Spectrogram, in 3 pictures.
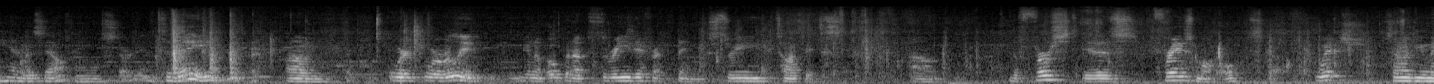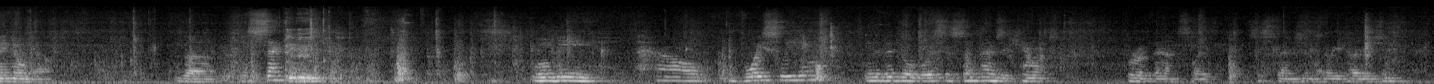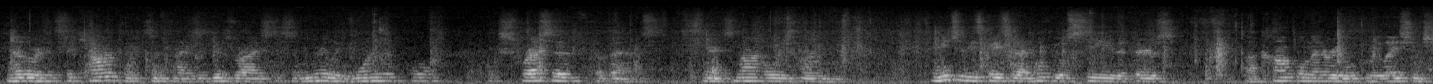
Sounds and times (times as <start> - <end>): Speech: 0.0 - 15.0, 16.1 - 17.8, 19.6 - 25.0, 25.6 - 37.3, 38.0 - 40.5, 41.1 - 43.0.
